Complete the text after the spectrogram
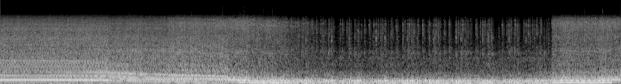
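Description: A simulated SUV engine hums, its pitch dropping and then rising again.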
